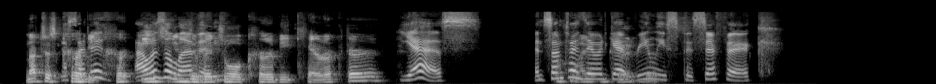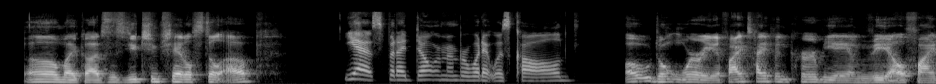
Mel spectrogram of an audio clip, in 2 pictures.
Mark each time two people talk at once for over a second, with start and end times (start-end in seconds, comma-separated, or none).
0.6-2.3, 5.5-7.0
